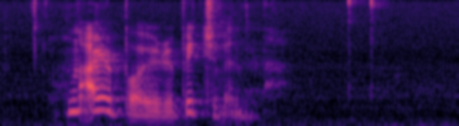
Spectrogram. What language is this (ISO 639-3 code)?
fao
